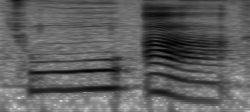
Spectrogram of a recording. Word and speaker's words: 좋아: 없어지면 됩니다 무슨 말이냐 좋아 발음할 때 발음이 안 나죠 표기할 땐 ㅎ이 있는데 발음할 때 없어집니다 이런 것들이 탈락이고요 그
